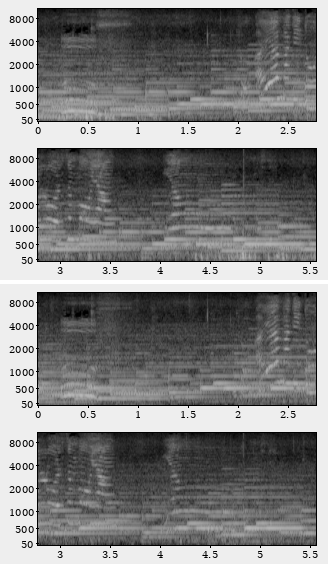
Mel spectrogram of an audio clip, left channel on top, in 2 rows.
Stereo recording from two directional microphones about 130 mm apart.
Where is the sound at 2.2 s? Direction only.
35° left (ahead or behind).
